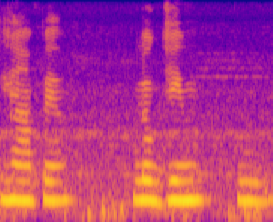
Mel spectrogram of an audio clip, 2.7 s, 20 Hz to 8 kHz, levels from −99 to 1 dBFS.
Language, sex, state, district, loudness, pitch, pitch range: Hindi, female, Uttar Pradesh, Jalaun, -14 LUFS, 225 Hz, 220-225 Hz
